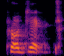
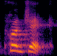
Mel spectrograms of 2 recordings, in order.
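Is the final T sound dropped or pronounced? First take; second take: pronounced; dropped. First: The final T sound is clearly pronounced. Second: The final T sound is left off. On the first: The speaker calls it right. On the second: The speaker calls it wrong.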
